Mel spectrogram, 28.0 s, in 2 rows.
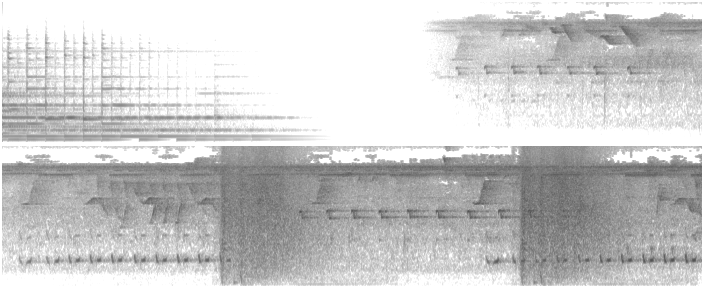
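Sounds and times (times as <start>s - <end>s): rapid chirping calls: 19.8s - 28.0s.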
